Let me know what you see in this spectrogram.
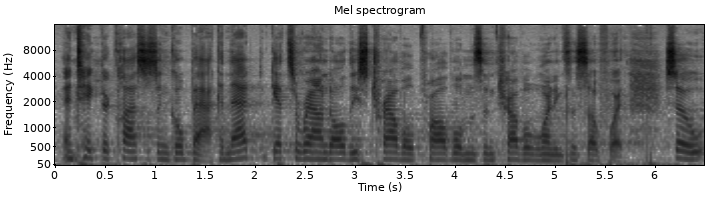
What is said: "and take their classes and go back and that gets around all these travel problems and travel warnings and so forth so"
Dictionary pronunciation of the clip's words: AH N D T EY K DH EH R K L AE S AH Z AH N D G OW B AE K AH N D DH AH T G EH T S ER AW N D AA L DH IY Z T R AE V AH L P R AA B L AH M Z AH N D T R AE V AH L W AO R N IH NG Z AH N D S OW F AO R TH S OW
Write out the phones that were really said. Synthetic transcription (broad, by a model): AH N T EY K DH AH R K L AE S AH Z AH N G OW B AE K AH N DH AH T G EH T S ER AW N D AA L DH IY Z T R AE V L P R AA B L AH M Z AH N T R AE V L W AO R N IH NG Z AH N S OW F AO R TH S OW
